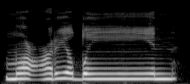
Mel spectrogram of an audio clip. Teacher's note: کلمت معرضین میں یہاں عین ساکن ہے لہذا ہمیں عین کو ظاہر کرنا ہے. ضاد کی ادائیگی زبان کے کروٹ اور اوپر کے داڑھوں کی جڑ سے ہے. حرف الضاد حروف التفخیم میں سے ہے تو ہم یہ حرف کو بھاری آواز میں پڑھیں گے.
